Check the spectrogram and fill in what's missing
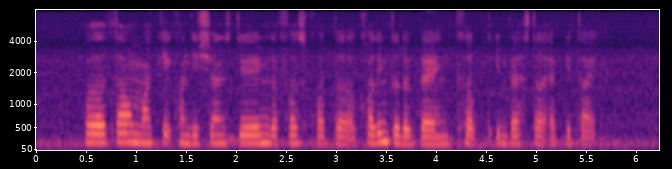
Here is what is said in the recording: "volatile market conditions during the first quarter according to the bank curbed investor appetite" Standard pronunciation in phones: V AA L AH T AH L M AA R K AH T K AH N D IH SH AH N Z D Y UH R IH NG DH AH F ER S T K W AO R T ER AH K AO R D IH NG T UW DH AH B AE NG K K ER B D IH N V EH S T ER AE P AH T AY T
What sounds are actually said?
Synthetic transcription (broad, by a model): W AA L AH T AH N M AA K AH T K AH N D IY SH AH N S D Y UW R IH NG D AH F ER S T K W AO T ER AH K AO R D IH NG T UW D AH B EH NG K K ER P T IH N V EH S T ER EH P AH T AY T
